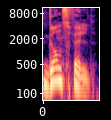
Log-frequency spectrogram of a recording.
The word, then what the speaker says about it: Ganzfeld: de la vision et en allemand champ entier ça se prononce gansfeld h ainsi il va créer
